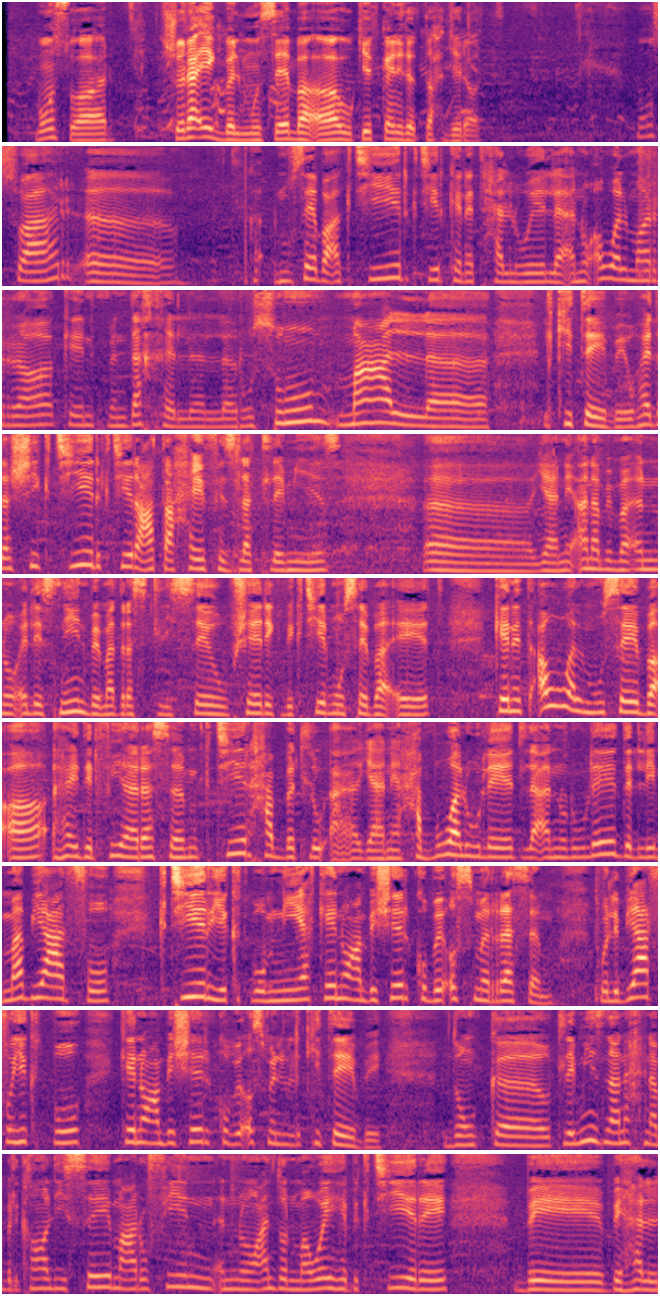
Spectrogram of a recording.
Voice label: micro trottoir prof

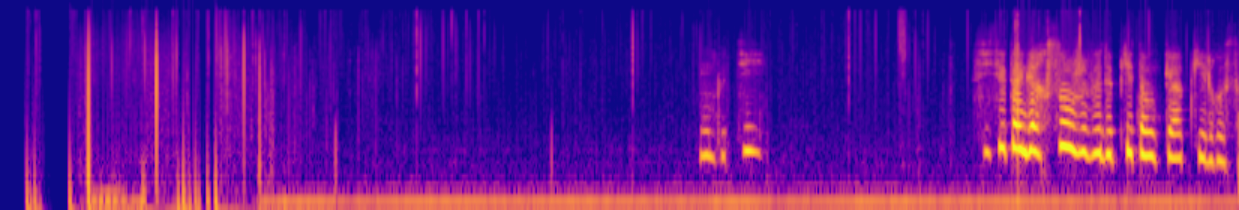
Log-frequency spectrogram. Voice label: poemes batterie et contrebasse

